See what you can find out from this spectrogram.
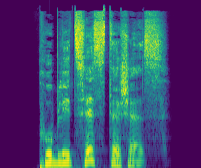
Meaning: strong/mixed nominative/accusative neuter singular of publizistisch
- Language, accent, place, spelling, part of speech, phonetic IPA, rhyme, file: German, Germany, Berlin, publizistisches, adjective, [publiˈt͡sɪstɪʃəs], -ɪstɪʃəs, De-publizistisches.ogg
